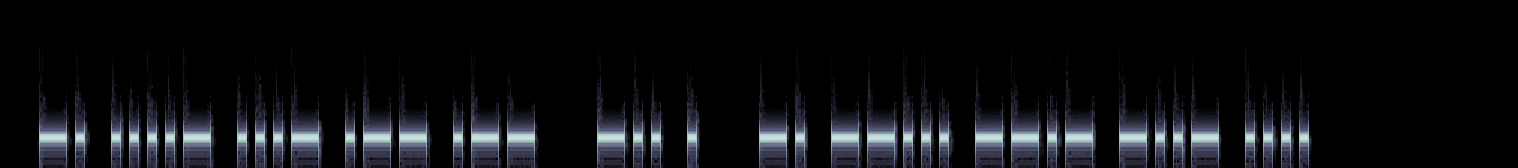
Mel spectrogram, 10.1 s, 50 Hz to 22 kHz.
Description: Morse code, heard as a keyed tone, about 20 wpm, 700 Hz. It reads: N4VWW DE N7QXH
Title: USA Callsign DE Callsign - 5 Characters - 20wpm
